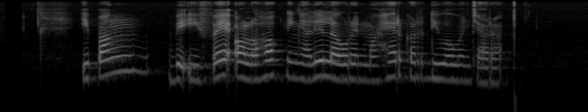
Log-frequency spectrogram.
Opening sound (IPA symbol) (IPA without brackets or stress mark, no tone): ʔ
